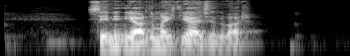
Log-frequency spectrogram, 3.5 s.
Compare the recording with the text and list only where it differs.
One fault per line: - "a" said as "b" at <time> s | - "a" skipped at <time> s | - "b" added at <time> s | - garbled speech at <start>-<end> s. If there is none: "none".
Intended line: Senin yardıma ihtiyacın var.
none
